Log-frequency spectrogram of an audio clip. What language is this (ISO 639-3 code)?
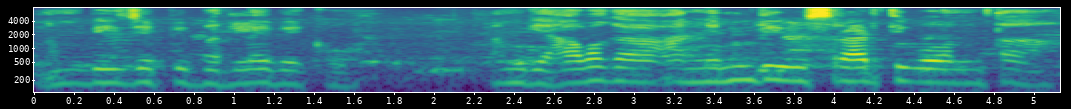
kan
